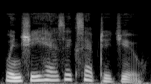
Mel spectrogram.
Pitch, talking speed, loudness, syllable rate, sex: 175 Hz, 200 wpm, -17 LUFS, 5.1 syllables/s, female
